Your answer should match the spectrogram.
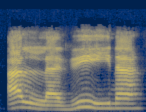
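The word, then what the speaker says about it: الَّذِينَ: practice করেন এটা হচ্ছে আল্লাজিনা আল্লাহ এটা তো আল্লাজিনা ভালো আল্লাজিনা আল্লাজিনা জীবটা দাঁতের সামনে আল্লাজিনা আল্লাজিনা আল্লাজিনা আল্লাজিনা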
